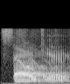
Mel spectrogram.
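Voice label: "soldier", male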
